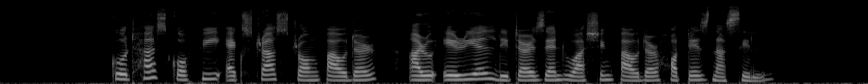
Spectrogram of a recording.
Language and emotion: Assamese, neutral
